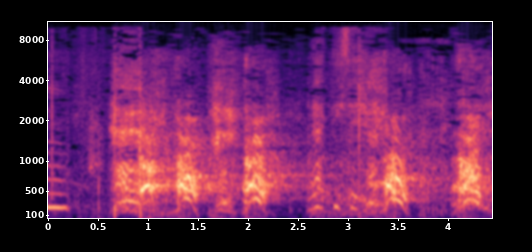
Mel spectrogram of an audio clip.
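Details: Rottweiler in a display of herding, bite work and protective instincts; a steady series of deep, forceful barks about every half second, with a brief high tone at the start.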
